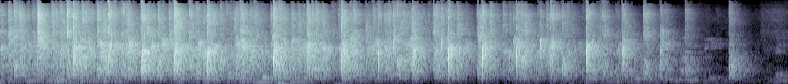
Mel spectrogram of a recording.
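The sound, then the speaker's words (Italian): Audience applause at a poetry reading, many sharp, distinct claps in a brisk uneven patter that thin out near the end and trail off into near silence. “Anche se uno non ci crede, l'applauso suona bene.”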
